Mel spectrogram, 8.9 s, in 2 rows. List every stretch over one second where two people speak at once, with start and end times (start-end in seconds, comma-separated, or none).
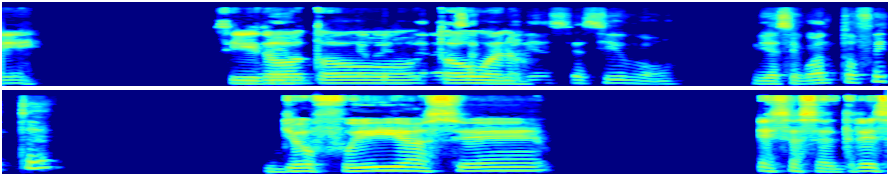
1.3-2.7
